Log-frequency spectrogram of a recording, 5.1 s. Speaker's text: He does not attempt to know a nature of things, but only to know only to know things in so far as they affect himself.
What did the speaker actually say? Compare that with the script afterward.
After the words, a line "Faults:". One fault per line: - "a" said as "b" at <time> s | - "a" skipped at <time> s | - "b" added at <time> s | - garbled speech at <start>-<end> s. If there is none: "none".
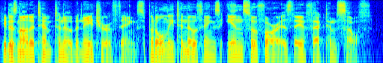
He does not attempt to know the nature of things, but only to know things in so far as they affect himself.
Faults:
- "a" said as "the" at 1.0 s
- "only to know" skipped at 2.6 s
